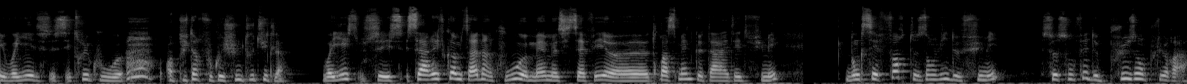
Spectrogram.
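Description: A woman's dark, mellow tone at medium pitch, with ordinary pitch variation and a moderate pace. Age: 30s. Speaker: YouTuber on saving money, former smoker. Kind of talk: personal story time, podcast-style monologue. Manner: hesitant, many filler words and repetitions.

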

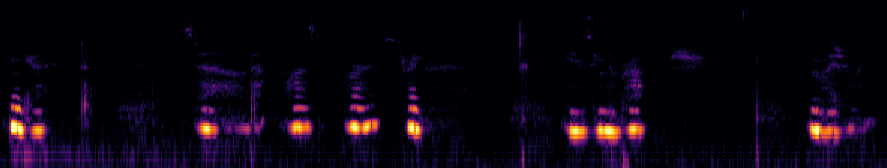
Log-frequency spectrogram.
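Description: A woman speaks at a very slow pace, with long, frequent pauses. Audible room echo surrounds her voice. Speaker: ASMR creator. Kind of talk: ASMR roleplay, personal attention. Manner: soft-spoken, whispering. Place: home room.

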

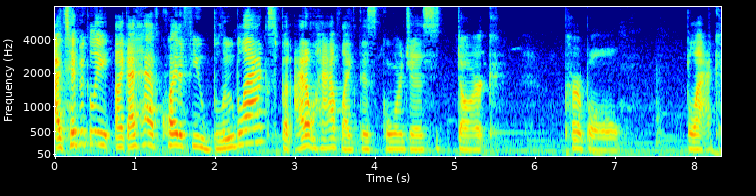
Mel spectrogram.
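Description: Speaking at a very slow pace, a woman has a fairly low pitch, a bright, sharp tone, and lively intonation over light background noise. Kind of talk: casual haul vlog chat. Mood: excited, enthusiastic.

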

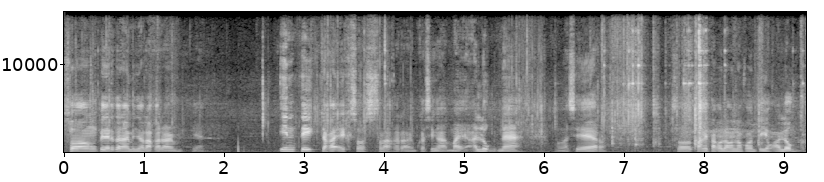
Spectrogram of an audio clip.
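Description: At a fairly quick pace but with long, frequent pauses, a man with a fairly high pitch speaks over noticeable background noise. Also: ordinary pitch variation. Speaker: motorcycle mechanic and vlogger. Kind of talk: casual video vlog, shop demonstration.

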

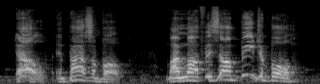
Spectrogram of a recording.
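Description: A put-on character voice at a moderate pace. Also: man, high pitch for a man. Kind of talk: comic villain voice acting. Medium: solo performance. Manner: sly, gloating, then disbelieving.

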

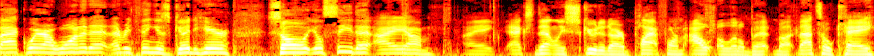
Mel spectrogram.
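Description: A man speaks in a raised, projected voice at a moderate pace with lively intonation. The sound is dry, with no echo. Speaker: farmer vlogger. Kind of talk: casual vlog chat. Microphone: phone near.

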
